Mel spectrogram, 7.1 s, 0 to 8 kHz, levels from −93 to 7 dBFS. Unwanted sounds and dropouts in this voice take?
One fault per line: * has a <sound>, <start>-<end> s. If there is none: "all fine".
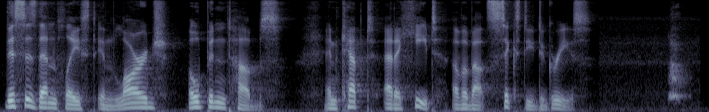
* has a bark, 6.7-6.9 s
